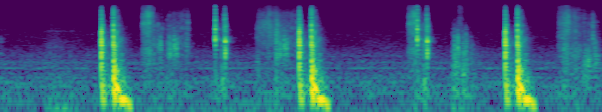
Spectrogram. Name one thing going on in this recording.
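A rubber stamp thuds down on paper.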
